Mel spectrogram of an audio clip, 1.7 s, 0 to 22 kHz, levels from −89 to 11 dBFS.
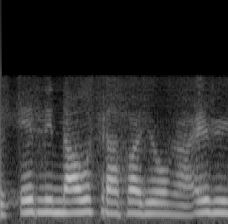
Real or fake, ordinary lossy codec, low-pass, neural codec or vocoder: fake; none; 5.4 kHz; codec, 16 kHz, 0.5 kbps, FunCodec, trained on Chinese and English, 25 frames a second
